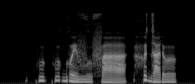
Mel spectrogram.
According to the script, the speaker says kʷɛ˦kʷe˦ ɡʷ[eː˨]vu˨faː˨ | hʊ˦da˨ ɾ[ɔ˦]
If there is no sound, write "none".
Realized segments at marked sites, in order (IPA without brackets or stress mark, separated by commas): eː˦˨, ʊ˦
